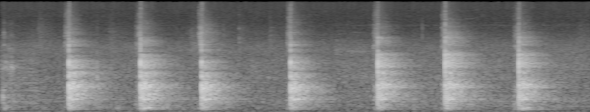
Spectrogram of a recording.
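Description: Elephant foot yam being cut with a knife on a board, seven sharp, evenly spaced chops, each a crisp thud with a short fading tail, close and clear with no talk.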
